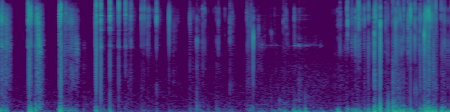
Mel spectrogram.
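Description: Long nails tap and scratch a large, empty, hollow clear glass wine bottle with a textured rose base while it is held and tilted. Quick, sharp, bright clicks mix with short scratchy rasps over the textured glass, with dull low thumps underneath. Each tap dies away almost at once with no lasting ring.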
